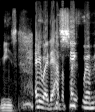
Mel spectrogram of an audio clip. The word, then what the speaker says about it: Sequim: e Sequim gizette not sequin Sequim very um very strange time that actually I don't know what it means anyway they have a squim is actually pronounced squim and it is the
